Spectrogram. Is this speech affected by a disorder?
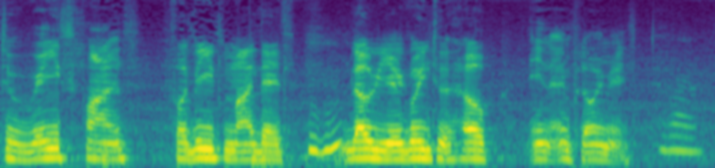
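Yes: cerebral palsy.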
